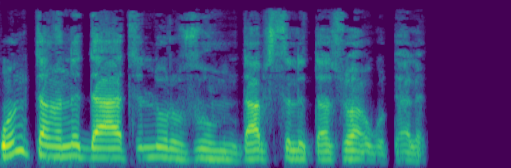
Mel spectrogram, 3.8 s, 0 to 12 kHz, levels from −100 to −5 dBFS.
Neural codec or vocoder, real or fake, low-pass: none; real; 9.9 kHz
